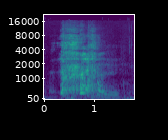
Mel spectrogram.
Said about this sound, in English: Hold on, I have to cough again.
